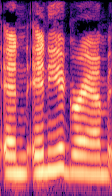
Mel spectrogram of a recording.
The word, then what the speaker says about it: Enneagram: explain an Enneagram? Is that how you say it, right? Yep. Enneagram?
